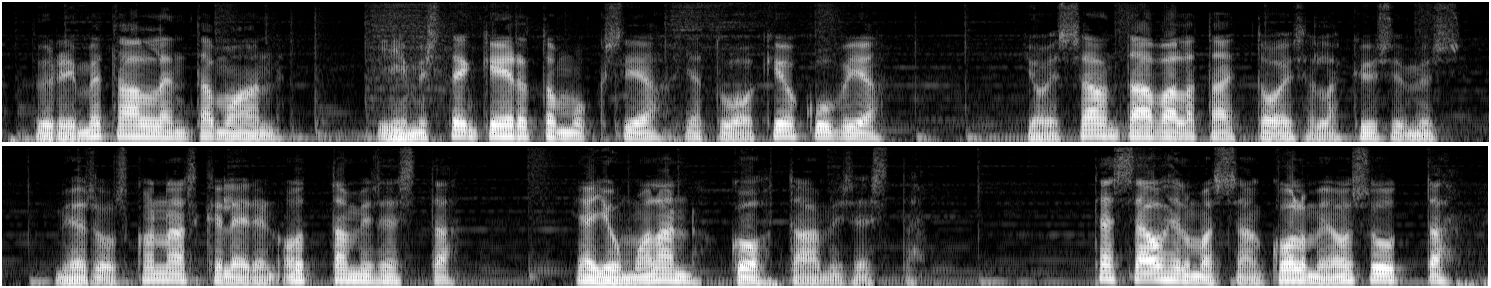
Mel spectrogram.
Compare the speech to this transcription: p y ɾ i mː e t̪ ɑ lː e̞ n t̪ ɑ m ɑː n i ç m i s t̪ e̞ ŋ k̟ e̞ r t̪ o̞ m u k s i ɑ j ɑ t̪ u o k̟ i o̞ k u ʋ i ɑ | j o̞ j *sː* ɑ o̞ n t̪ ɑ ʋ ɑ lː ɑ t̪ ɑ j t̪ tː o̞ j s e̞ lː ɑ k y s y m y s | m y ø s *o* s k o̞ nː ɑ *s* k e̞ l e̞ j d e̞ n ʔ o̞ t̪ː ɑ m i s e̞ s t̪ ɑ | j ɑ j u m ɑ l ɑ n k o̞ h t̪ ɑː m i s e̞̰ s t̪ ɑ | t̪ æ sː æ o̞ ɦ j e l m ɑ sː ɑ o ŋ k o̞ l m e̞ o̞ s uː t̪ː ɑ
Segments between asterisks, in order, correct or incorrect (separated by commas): correct, incorrect, correct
